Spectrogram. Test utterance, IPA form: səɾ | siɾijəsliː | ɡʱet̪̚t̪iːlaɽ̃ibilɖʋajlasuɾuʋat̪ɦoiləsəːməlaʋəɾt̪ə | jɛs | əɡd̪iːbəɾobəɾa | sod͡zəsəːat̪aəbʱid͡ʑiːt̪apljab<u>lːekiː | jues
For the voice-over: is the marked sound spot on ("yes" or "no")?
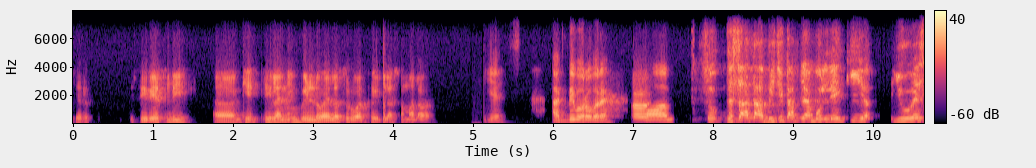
no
